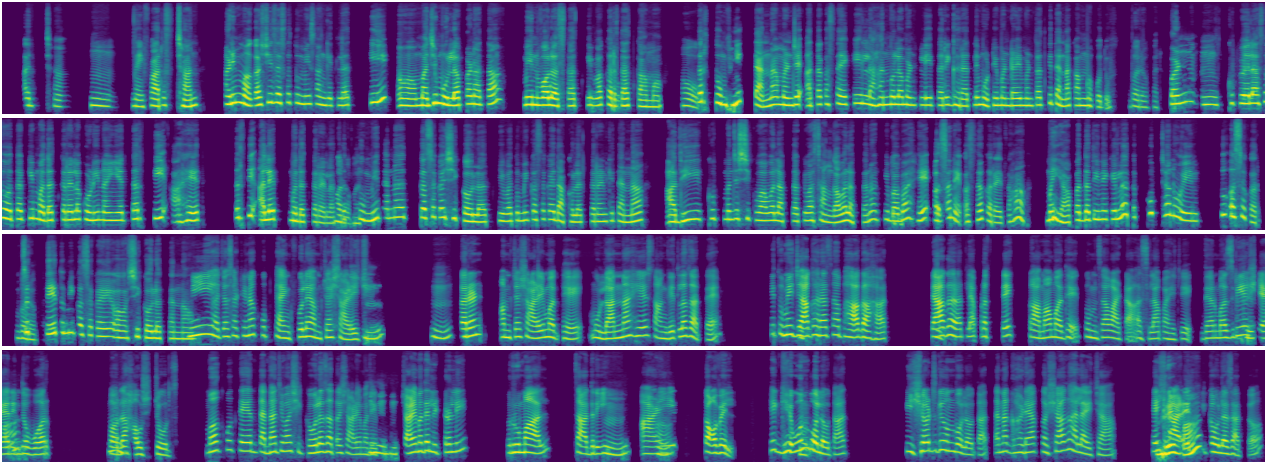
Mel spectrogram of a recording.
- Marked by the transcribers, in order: distorted speech; static; tapping; unintelligible speech; unintelligible speech; in English: "देअर मस्ट बी अ शेअर इन द वर्क फॉर द हाउस चोर्स"; in English: "लिटरली"; other background noise
- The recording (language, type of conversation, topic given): Marathi, podcast, तुम्ही घरकामांमध्ये कुटुंबाला कसे सामील करता?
